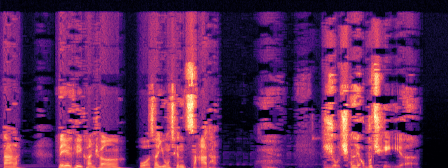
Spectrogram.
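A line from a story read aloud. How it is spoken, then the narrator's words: Eerie laugh, pause. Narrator (Chinese): 李浩笑得很是诡异，顿了顿，又道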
